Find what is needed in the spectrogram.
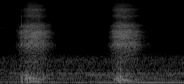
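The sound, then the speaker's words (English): Two short, soft sniffs of breath drawn in through the nose during a guided breathing exercise, each a quick airy rush separated by a brief pause and heard alone against quiet hiss. “And take in 2 sips of breath now through the nose, like this.”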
